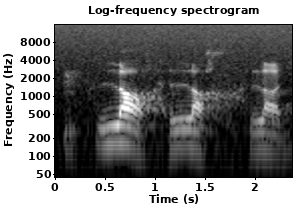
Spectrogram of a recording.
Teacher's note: इकर में हमिन कर जे जीभ है वो तालू के छुअत है, लेकिन जे हवा है वो दुइयों बगल से बाहर निकले लायक है। ल, ल, ल बुझात है कि दुइयों बगल से हवा निकले लायक है। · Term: पार्श्विक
